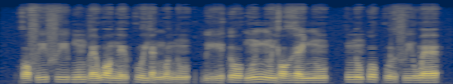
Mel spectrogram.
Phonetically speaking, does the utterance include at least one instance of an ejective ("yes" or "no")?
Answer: no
